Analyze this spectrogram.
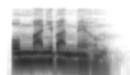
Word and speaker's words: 옴마니반메훔: 옴은 입을 크게 벌려서 깊은 곳에서 나오는 소리로 마니는 혀를 입천장에 대면서 반매는 부드럽게 후문 입을 다물면서 코로 올림을 주듯이 발음합니다.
